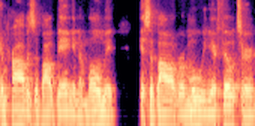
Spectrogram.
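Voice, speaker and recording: Against a quiet background, a man with a fairly low pitch and a dark, mellow tone talks at a very fast pace with fairly even intonation. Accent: American. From US, Baltimore. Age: 30s. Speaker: improv performer, artist and entrepreneur. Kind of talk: podcast interview. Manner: casual, many fillers and repetitions.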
